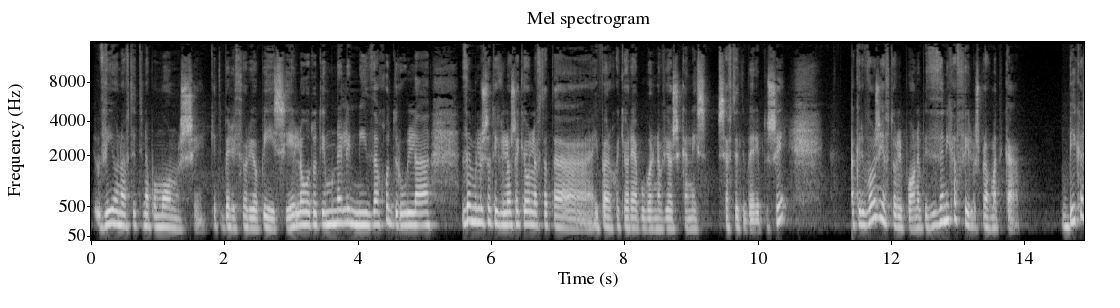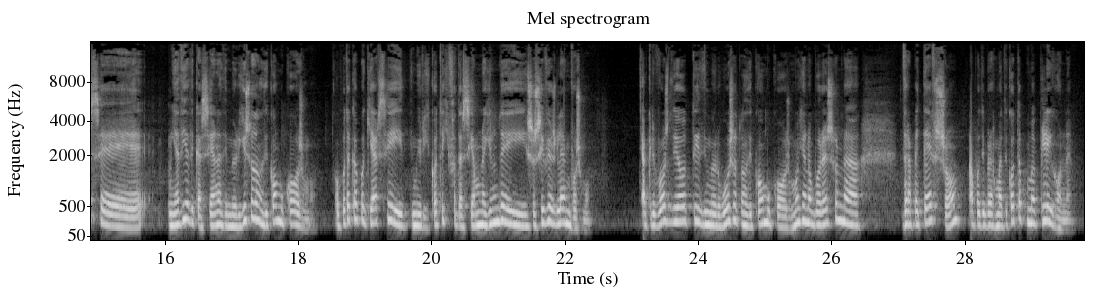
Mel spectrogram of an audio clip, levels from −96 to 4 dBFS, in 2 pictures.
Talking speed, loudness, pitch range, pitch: 175 wpm, -16 LUFS, 165-230 Hz, 195 Hz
